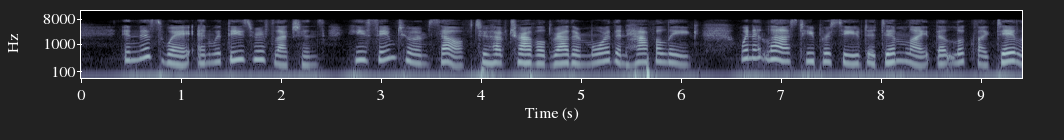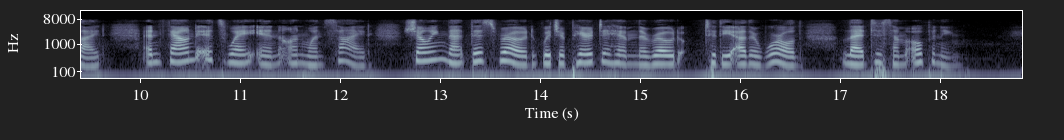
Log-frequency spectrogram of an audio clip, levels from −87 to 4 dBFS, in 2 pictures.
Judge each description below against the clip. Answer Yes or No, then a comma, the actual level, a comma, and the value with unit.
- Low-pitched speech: No, high, 215 Hz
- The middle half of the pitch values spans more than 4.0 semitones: No, average, 3.7 semitones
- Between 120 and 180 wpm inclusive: No, average, 190 wpm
